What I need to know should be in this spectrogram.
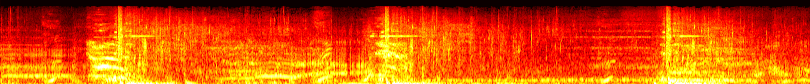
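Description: Heavy blows thud into bodies.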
